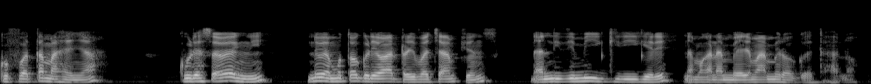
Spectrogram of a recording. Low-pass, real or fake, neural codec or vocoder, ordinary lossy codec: 5.4 kHz; real; none; none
